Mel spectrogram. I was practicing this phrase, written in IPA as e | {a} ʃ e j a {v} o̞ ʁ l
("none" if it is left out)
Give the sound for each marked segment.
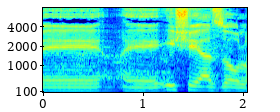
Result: i, z

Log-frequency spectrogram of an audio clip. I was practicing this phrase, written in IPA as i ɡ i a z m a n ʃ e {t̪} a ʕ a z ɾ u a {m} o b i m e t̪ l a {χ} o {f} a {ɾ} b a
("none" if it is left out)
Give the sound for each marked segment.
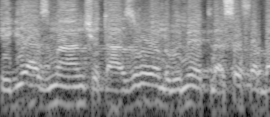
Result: t̪, n, s, f, ɾ

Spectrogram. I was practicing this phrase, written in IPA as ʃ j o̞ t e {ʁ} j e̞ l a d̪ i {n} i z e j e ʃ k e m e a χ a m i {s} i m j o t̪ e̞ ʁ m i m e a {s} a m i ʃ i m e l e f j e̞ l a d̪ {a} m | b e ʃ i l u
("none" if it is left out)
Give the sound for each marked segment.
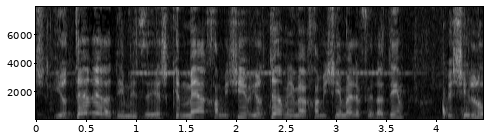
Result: ʁ, m, ʃ, χ, i

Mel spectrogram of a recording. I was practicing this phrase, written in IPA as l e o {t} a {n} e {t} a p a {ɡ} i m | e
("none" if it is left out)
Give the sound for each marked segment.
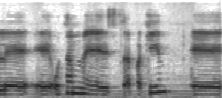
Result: t, m, s, k

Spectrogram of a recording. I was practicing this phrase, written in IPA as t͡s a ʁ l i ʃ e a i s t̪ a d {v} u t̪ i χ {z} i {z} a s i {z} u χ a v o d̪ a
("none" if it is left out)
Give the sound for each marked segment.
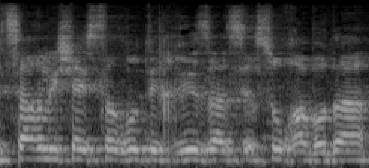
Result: ʁ, ʁ, z, s

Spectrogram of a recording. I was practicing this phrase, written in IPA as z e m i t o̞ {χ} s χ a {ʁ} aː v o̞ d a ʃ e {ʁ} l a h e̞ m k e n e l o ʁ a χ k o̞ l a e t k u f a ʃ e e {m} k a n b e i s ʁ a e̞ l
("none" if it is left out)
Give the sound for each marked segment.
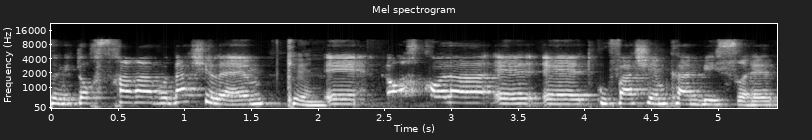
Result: χ, ʁ, none, m

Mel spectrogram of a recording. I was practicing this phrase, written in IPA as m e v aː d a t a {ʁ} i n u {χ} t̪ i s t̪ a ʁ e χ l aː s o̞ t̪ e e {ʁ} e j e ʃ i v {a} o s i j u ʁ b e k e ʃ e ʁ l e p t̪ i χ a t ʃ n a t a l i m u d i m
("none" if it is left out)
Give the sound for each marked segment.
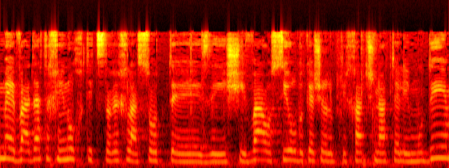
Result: χ, χ, z, a

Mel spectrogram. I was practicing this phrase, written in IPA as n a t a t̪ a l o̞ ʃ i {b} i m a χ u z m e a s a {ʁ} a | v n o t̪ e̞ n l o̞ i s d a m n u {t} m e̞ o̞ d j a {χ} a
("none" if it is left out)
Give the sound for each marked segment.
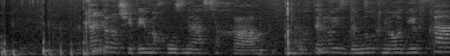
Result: v, χ, t, f

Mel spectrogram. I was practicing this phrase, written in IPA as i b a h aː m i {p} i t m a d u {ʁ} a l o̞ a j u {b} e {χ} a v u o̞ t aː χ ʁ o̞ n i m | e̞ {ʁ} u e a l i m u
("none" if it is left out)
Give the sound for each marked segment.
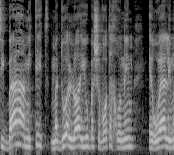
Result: t, none, b, ʃ, ʁ

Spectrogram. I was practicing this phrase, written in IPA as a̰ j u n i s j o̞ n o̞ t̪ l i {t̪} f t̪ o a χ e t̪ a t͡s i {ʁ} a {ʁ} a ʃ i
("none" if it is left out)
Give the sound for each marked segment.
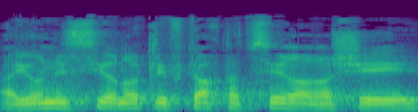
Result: none, ʁ, ʁ

